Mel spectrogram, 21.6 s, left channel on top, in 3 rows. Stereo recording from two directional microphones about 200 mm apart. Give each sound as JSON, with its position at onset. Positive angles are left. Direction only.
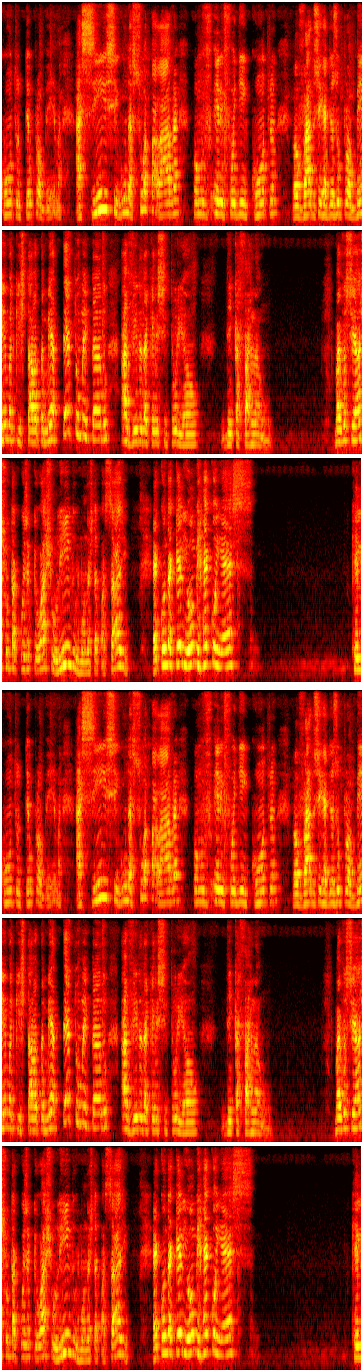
{"t": 0.0, "sound": "speech", "side_deg": 15}
{"t": 13.8, "sound": "speech", "side_deg": 15}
